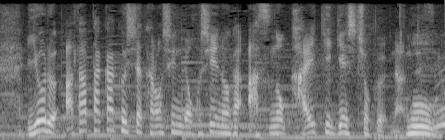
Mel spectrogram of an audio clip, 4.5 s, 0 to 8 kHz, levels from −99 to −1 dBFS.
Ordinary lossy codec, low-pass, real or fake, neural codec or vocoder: MP3, 64 kbps; 7.2 kHz; real; none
